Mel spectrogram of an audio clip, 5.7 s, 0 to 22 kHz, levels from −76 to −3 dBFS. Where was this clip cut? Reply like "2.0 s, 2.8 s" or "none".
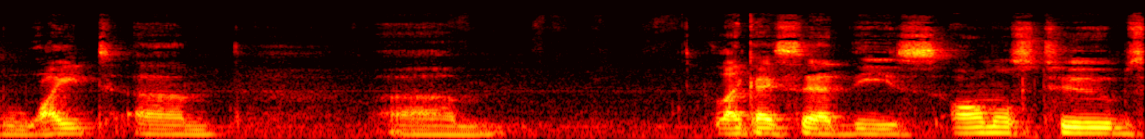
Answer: none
